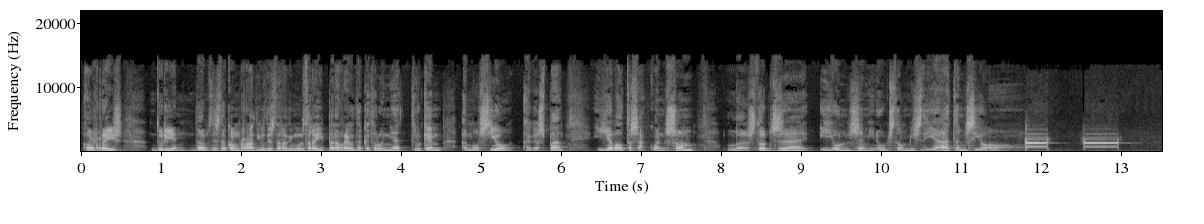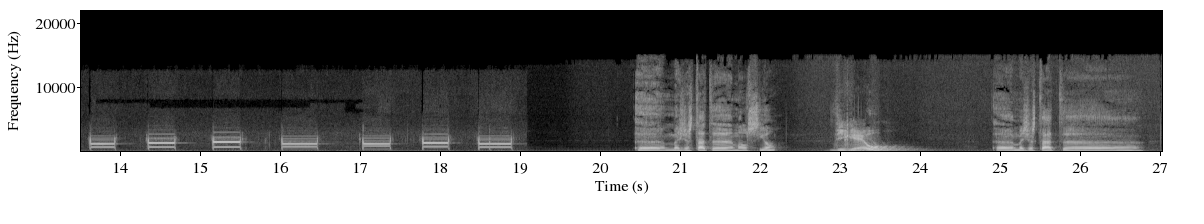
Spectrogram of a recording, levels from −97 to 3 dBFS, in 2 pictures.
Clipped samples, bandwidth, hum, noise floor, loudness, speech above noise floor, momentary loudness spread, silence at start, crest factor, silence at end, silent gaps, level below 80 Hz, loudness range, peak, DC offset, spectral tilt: under 0.1%; 15.5 kHz; 50 Hz at -60 dBFS; -67 dBFS; -28 LUFS; 39 dB; 11 LU; 0.05 s; 20 dB; 0 s; none; -58 dBFS; 4 LU; -8 dBFS; under 0.1%; -3.5 dB/octave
